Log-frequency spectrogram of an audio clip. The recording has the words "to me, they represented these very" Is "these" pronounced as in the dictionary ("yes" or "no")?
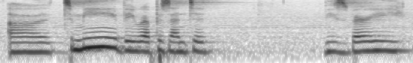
yes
